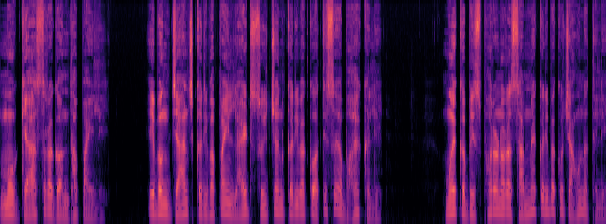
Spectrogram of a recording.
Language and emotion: Odia, fearful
